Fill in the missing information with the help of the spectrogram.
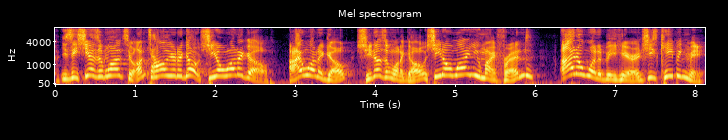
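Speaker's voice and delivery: put-on the old man protesting he's kept there; mock old man complaining. Still voicing the old man.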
